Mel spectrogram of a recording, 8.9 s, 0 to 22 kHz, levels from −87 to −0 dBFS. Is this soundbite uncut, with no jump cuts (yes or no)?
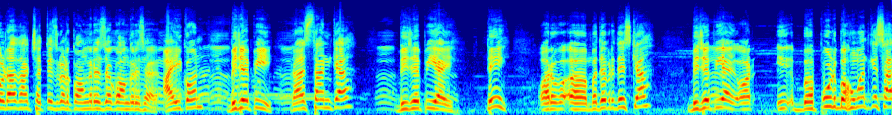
yes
